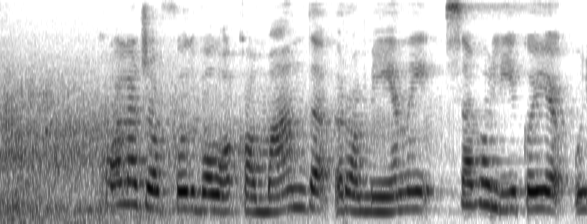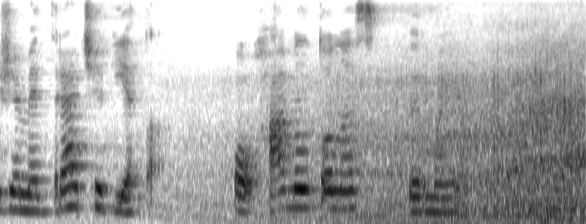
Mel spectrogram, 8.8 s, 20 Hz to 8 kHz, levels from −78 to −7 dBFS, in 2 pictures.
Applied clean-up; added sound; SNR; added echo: none; Car passing by / Engine; 9 dB; reverberation time 1.1 s.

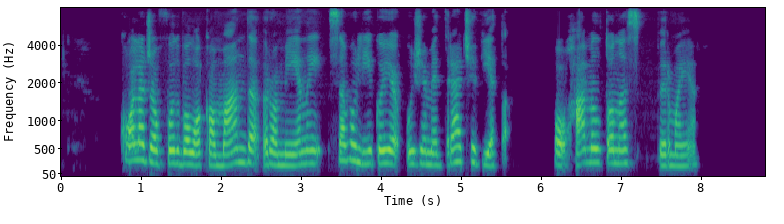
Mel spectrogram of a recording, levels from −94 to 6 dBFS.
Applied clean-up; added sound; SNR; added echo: none; none; none; none.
